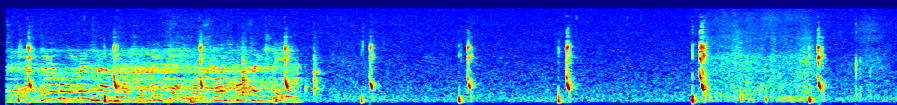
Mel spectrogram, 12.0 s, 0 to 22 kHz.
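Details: 12-week-old Weimaraner puppy with hiccups: small, sharp hiccup clicks repeating about 45 times a minute, with talk and music in the background at first; hiccups.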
